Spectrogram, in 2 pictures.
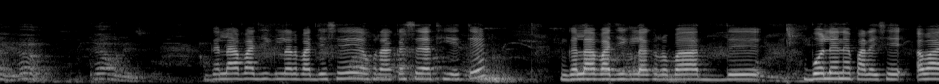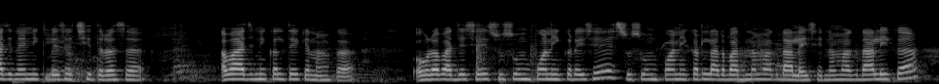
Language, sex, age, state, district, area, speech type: Maithili, female, 60+, Bihar, Purnia, rural, spontaneous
